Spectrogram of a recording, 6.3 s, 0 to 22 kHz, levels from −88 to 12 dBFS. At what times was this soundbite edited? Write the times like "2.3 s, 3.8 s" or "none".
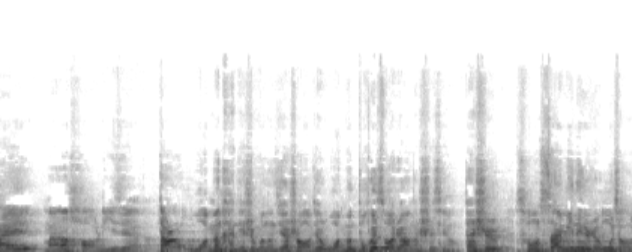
none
